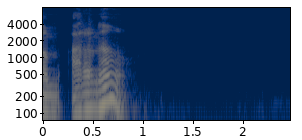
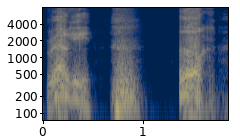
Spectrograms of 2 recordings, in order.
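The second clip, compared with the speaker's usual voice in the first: high, loud cartoon dog voice; Scooby-Doo; 8 semitones higher, 7 dB louder, slower than usual. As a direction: bark the words like a talking dog. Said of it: "Oh, Scooby-Doo".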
